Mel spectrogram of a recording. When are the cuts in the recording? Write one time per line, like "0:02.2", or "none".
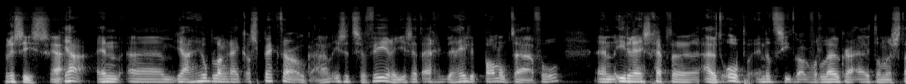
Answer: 0:06.2
0:07.0
0:07.9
